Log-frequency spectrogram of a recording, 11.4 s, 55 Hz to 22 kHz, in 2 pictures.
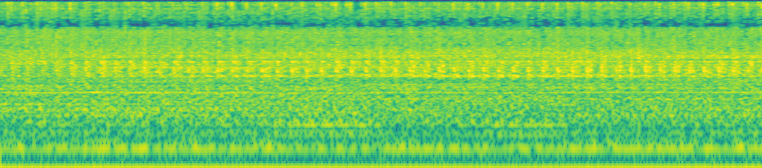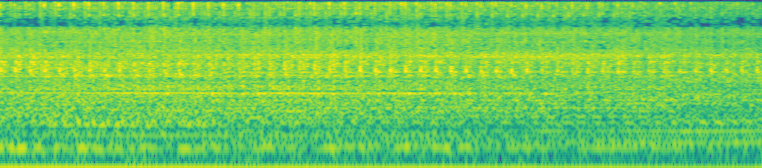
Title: Ford Focus 2 1.6 engine knocking. Sound of broken piston pins.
